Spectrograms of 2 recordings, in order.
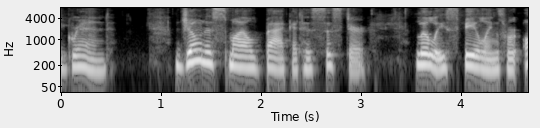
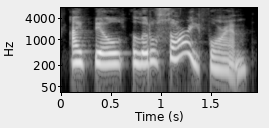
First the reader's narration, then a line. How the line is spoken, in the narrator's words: Jonas said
